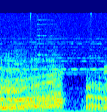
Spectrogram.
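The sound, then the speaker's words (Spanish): A lion's roar: a loud, rough, sustained roar that drops away briefly, then returns as a run of pulsing growls. “De pronto se escuchó un rugido aterrador.”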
